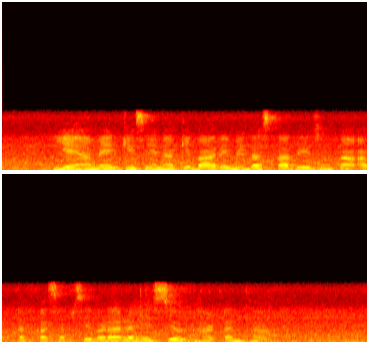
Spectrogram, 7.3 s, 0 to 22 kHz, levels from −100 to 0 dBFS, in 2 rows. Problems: constant background noise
